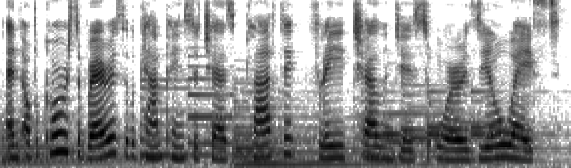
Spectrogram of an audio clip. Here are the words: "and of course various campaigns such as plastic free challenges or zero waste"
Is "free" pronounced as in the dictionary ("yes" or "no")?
no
